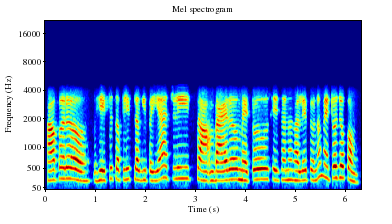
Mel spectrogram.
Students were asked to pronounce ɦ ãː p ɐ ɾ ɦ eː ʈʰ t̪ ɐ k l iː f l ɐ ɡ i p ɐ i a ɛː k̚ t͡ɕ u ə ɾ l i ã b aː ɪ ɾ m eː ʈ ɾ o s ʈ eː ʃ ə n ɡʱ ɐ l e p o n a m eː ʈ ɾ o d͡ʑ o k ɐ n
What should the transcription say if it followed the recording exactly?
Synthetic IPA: ɦ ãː p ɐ ɾ ɦ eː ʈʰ t̪ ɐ k l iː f l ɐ ɡ i p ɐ i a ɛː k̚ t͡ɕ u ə l i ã b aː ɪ ɾ m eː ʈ ɾ o s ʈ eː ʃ ə n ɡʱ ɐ l e p o n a m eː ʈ ɾ o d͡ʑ o k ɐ m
